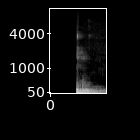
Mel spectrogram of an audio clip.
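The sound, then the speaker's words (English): After a moment of silence, a single sudden sneeze bursts out, loud and heavy, its low, breathy tail fading over the following half second. “Bless you. Thank you.”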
